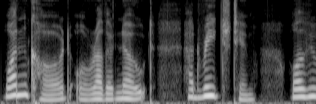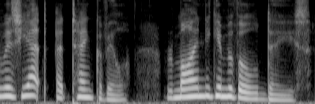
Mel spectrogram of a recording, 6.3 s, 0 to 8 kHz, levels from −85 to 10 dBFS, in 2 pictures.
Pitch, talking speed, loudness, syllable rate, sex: 195 Hz, 180 wpm, -16 LUFS, 5.4 syllables/s, female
